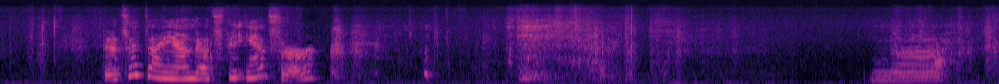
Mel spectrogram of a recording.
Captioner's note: laughs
